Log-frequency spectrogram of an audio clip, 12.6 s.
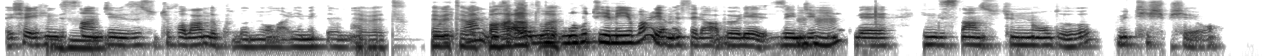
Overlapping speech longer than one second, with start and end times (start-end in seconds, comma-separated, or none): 4.3-5.6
